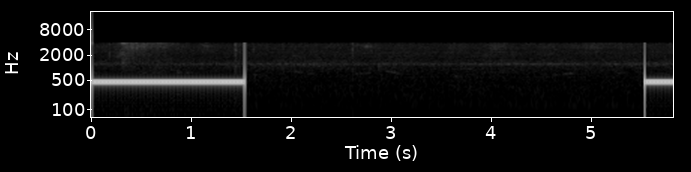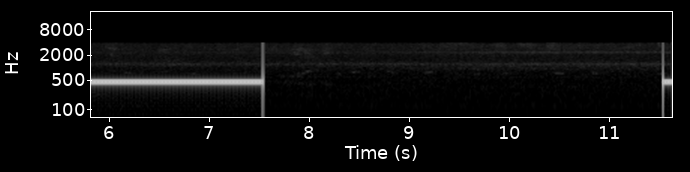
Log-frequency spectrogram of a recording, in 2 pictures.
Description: Ringback tone (North America), 440 + 480 Hz.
